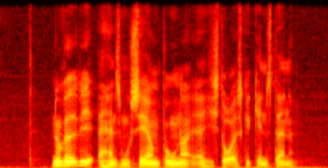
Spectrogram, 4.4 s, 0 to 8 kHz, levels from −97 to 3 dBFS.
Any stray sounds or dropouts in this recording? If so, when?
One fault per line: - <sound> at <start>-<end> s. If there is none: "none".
none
